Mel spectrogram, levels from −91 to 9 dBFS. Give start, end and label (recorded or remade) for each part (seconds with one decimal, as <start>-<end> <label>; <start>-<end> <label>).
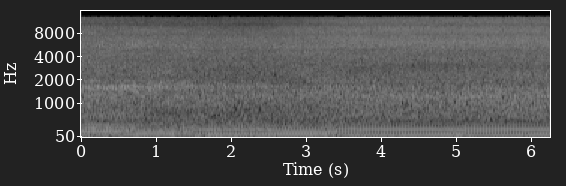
0.0-0.7 recorded; 0.7-1.5 remade; 1.5-6.3 recorded

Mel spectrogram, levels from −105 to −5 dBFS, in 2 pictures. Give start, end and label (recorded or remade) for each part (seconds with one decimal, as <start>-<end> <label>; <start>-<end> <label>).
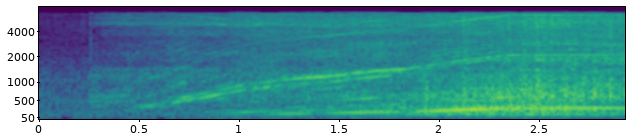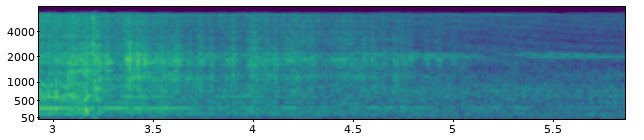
0.0-5.9 recorded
